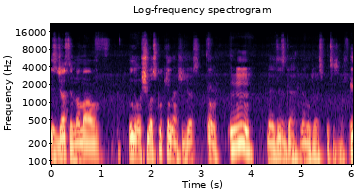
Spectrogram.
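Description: In a dark, mellow tone, a man with a fairly low pitch speaks at a moderate pace, somewhat breathy, with ordinary pitch variation. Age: young. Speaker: podcast guest, host's roommate.

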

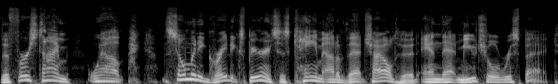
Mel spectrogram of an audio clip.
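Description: In a very clean recording with a silent background, a man with a Southern US accent speaks at a medium pitch and a moderate pace, his pitch swinging very widely while his loudness stays very even. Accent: Southern American. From US South (Alabama). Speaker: podcast host. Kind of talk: political commentary monologue. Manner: casual, conversational.

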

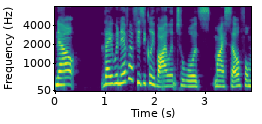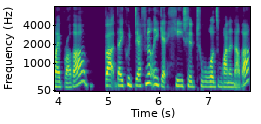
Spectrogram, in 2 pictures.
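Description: A woman with an Australian accent at a medium pitch, lively intonation at a moderate pace, very even loudness, on a very clean recording with a silent background and a dry, close sound with no echo. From Melbourne, Australia. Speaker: yoga teacher and recovery podcaster. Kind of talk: interview, personal testimony. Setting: call.

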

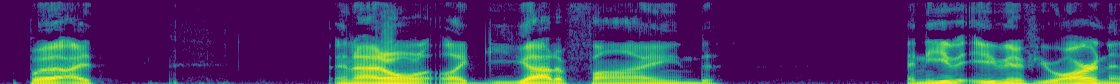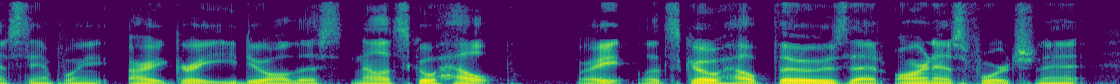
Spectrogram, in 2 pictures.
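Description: On a very clean recording with a silent background, a man speaks at a moderate pace in a medium pitch with ordinary pitch variation. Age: 20s. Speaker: public relations worker and podcaster. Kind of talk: casual chat. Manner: animated.

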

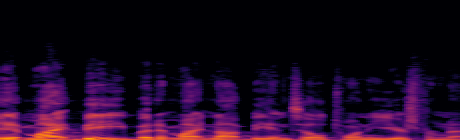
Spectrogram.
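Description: A man with a Southern US accent and a medium pitch, talking very fast with ordinary pitch variation, on a very clean recording with a silent background. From South Carolina, Lexington area. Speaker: birding enthusiast and nature teacher. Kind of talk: sermon talk to congregation.

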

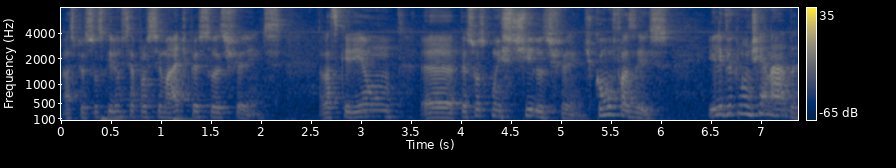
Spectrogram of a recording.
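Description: In a room with audible echo, a man with a fairly high voice talks at a fairly quick pace, his pitch swinging very widely. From Caxias do Sul, southern Brazil. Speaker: business trainer. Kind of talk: casual chat.

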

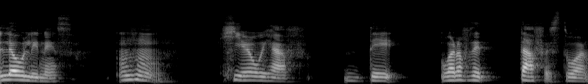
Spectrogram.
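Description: A woman with a Spanish accent, speech marked by long, frequent pauses. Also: medium pitch for a woman. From Spain. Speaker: podcast host and aspiring life coach. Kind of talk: solo podcast monologue. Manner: loud; animated.

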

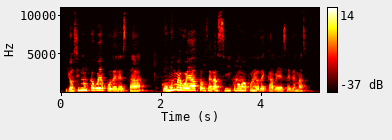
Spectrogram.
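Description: A woman with a plain, everyday voice speaks at a fairly quick pace, her fairly high pitch moving with ordinary variation. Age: 60s. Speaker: yoga instructor and podcast co-host. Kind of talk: casual chat.

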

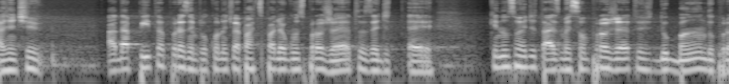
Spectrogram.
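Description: A man's normal speaking voice, medium in pitch, with fairly even intonation and a fairly quick pace. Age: 20s. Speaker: theatre actor. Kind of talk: casual interview.

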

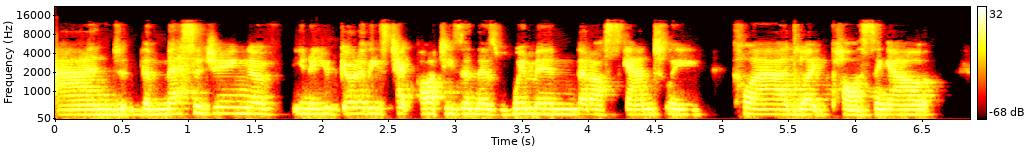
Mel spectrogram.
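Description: With an American accent, a woman speaks at a moderate pace in a monotone, flat intonation. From England, then Miami, Florida from age 11. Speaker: mindset coach and yoga teacher. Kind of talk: interview.

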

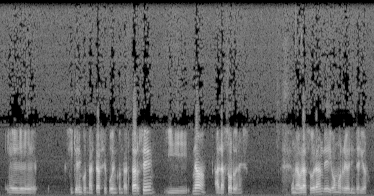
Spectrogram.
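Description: The pitch varies in an ordinary way, broken up by long, frequent pauses. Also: man, medium pitch for a man, moderate pace. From Uruguay, Artigas (northern border). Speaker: singer-songwriter. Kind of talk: radio interview.

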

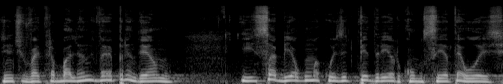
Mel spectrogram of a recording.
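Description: A man talks at a fairly quick pace with a fairly high pitch and a dark, mellow tone. His voice is somewhat breathy, and his loudness stays very even. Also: ordinary pitch variation. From Rio de Janeiro, Brazil. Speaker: municipal driver. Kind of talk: casual interview.

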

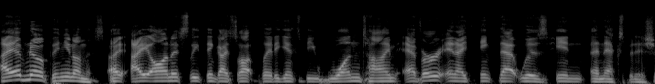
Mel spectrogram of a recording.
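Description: This man has an unremarkable speaking voice and an American accent. He talks at a fairly quick pace with hardly any pauses, his fairly high pitch showing ordinary variation. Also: dry, close sound with no echo. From western Pennsylvania. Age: 30s. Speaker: podcast host. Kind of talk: casual chat.

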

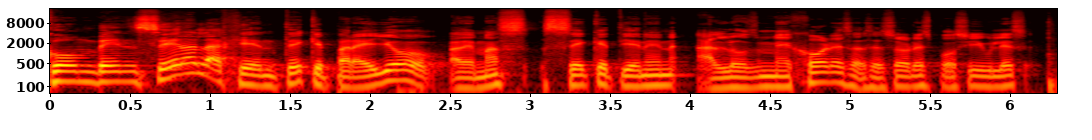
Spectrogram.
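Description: Over music in the background, a man with a medium pitch talks at a fairly slow pace with ordinary pitch variation. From Monterrey, Mexico. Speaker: podcast co-host, political commentator. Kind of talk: casual chat. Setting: studio, filmed for video.

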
